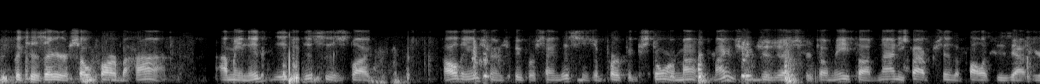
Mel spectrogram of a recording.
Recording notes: November 2022 Monthly Conference Call On Cotton.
